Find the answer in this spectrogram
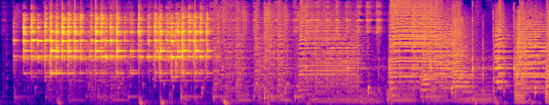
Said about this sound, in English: Ah, the bell.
